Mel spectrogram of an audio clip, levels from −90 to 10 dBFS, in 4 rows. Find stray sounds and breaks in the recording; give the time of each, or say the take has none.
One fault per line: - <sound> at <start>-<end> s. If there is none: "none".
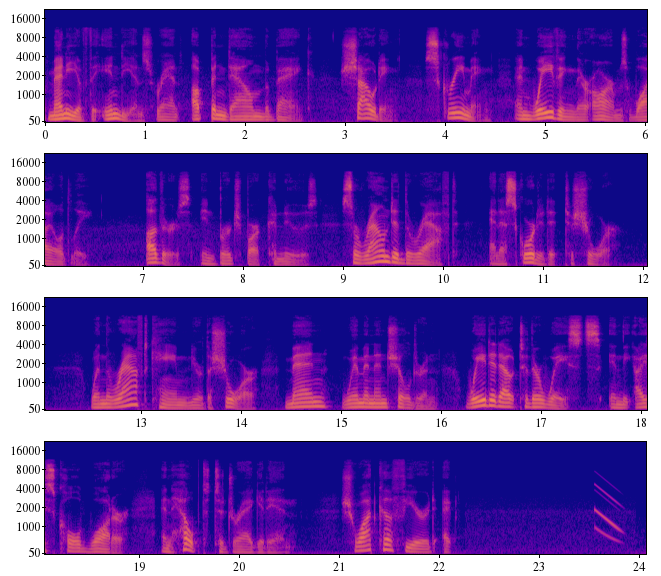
- chirp at 23.6-23.9 s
